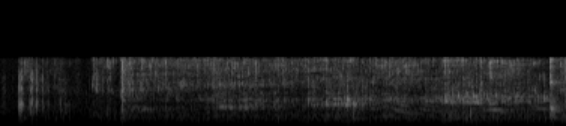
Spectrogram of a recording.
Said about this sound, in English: I must wash my hands and face because I cannot enter into a communion with my ancestors with a stale face.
